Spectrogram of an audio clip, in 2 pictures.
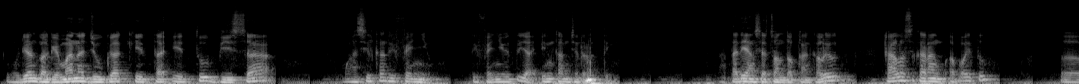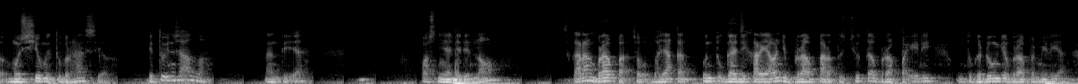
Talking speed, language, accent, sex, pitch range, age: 140 wpm, Indonesian, native, male, 105-140 Hz, 50-69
